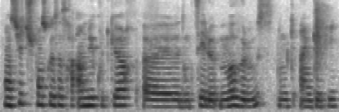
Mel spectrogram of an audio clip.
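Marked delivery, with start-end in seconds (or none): none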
